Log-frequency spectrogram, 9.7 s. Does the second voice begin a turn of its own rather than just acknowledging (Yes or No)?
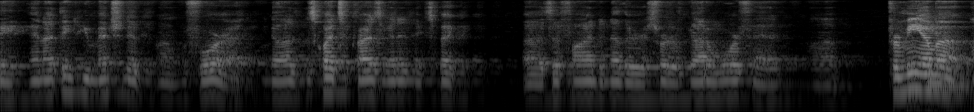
No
